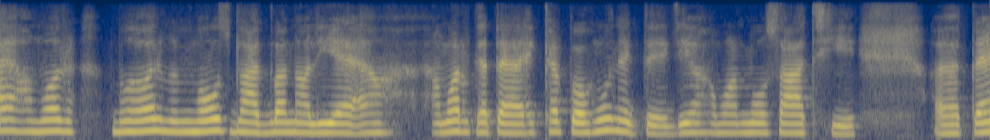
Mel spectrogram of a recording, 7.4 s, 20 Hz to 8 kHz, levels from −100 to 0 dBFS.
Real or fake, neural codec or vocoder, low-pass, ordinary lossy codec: fake; codec, 16 kHz in and 24 kHz out, 0.8 kbps, FocalCodec, streaming, 65536 codes; 7.2 kHz; none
